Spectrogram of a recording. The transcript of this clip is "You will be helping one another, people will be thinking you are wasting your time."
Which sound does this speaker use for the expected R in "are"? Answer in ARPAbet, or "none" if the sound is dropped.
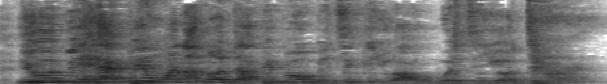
W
